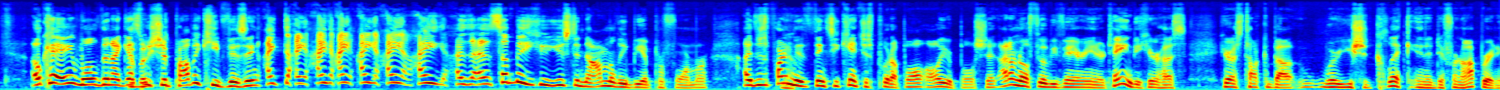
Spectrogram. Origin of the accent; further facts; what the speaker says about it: Ohio, United States; Oh, Wolf. Sorry, I'm from Ohio.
